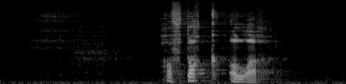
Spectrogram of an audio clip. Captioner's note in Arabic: بالعربية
